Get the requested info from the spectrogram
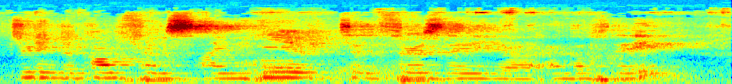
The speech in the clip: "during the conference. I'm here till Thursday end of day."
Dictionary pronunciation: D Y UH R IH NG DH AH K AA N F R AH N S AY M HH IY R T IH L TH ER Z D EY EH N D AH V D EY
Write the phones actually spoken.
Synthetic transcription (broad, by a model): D Y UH R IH NG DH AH K AA N F R AH N S AY M HH IY R T IH L TH ER Z D EY EH N D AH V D EY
